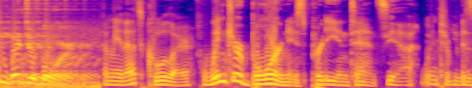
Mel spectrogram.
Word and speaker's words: Winterborn: It's so when they say his name, it absolutely sounds like Winterboard. It is Ricky Winterborn.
